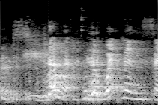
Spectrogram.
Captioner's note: kids laugh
